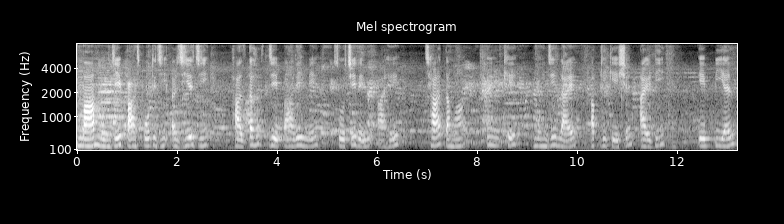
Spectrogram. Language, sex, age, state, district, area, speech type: Sindhi, female, 30-45, Uttar Pradesh, Lucknow, urban, read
